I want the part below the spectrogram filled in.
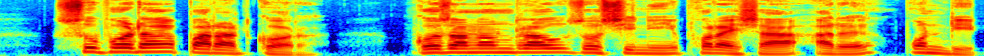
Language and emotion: Bodo, neutral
